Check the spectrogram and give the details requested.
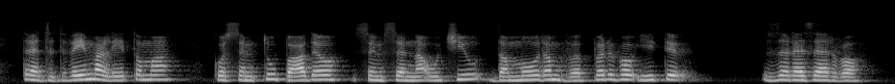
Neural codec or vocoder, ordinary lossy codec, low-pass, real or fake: codec, 24 kHz, 0.5 kbps, DualCodec; none; 7.2 kHz; fake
